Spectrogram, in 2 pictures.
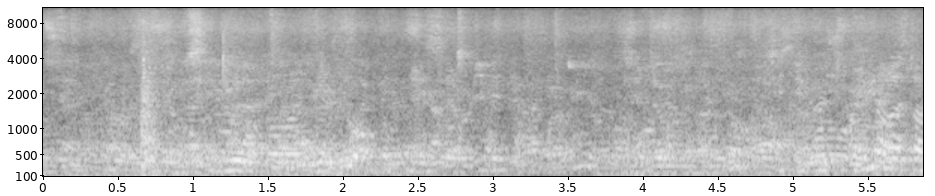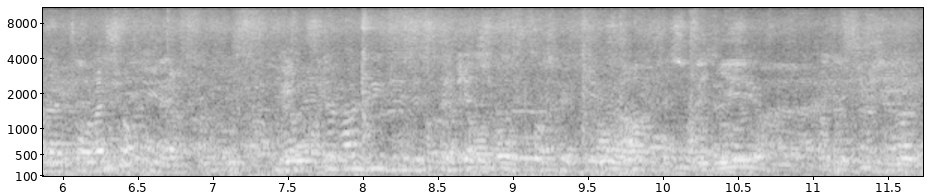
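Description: A crowd of men and women chatter indoors in a large room.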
